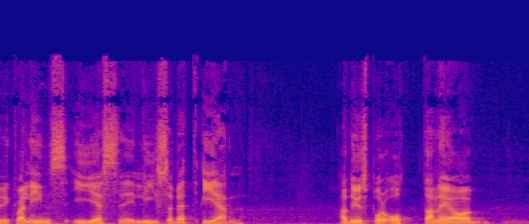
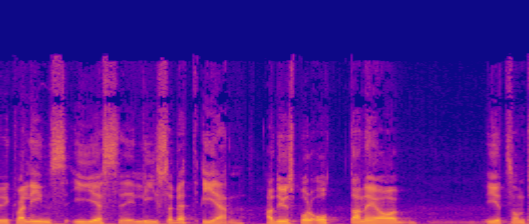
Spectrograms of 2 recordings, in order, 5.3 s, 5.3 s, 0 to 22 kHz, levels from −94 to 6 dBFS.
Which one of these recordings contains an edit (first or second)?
second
